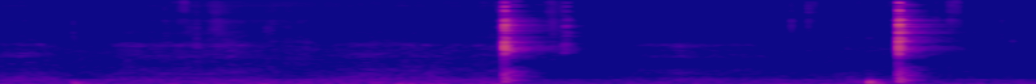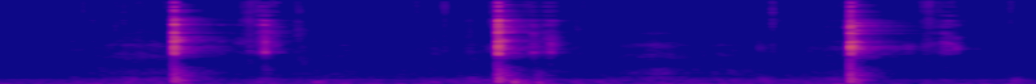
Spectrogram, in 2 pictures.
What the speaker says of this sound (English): let's cut up this banana into slices.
